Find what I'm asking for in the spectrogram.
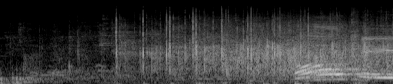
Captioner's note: clapping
